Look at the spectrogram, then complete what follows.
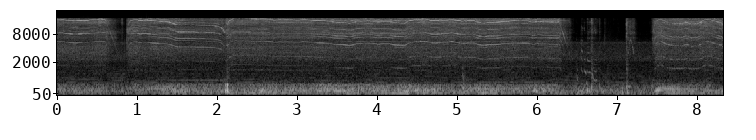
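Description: Electric drill with a long twist bit running at speed: a steady high-pitched motor whine that dips in pitch briefly about two seconds in and stops about six seconds in.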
